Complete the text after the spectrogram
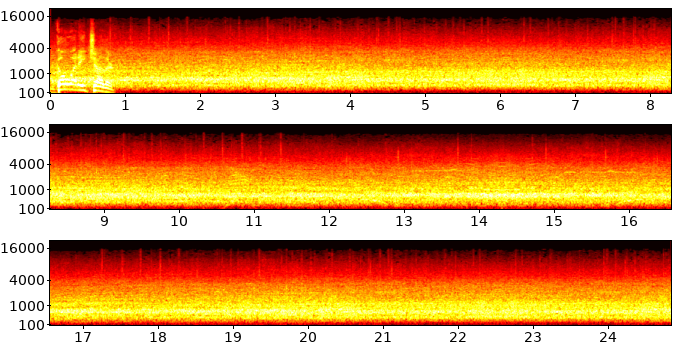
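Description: A large crowd cheers steadily in an echoing arena.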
